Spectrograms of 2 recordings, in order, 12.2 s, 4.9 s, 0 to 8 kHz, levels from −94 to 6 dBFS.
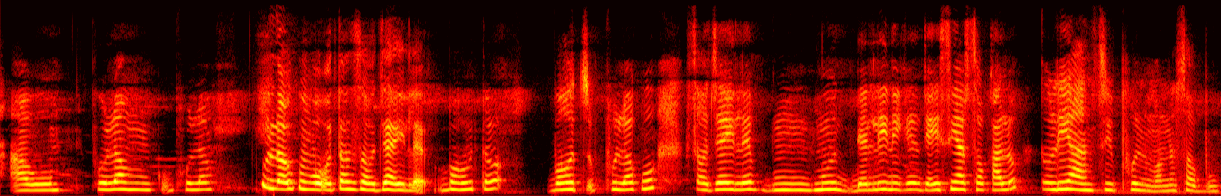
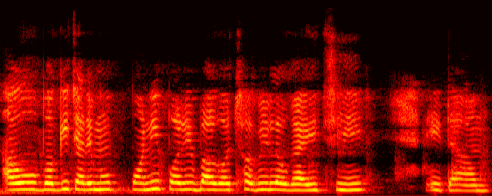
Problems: background sounds at intervals, background conversations at intervals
